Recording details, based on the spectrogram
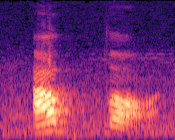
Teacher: To, ti, tu. Dan huruf to ini tidak ada hamas seperti huruf ta ketika disukun. Kalau huruf ta ketika disukun at.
